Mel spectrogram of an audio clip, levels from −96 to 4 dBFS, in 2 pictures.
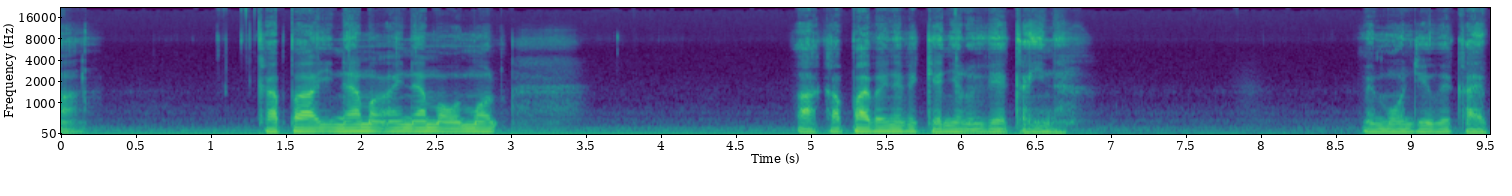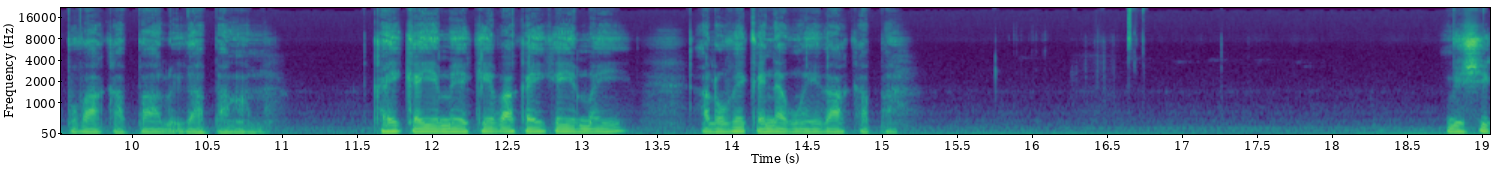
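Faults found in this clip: Call and media quality review findings: no faults found in this speech recording.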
